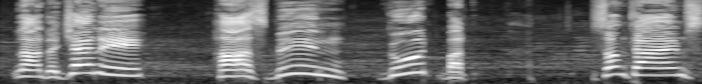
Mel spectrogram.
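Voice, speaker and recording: A man's raised, projected voice, bright and sharp in tone, at a very slow pace. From Ghana. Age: 70s. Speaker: retired minister and theology professor. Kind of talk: personal testimony speech. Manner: halting, many fillers.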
